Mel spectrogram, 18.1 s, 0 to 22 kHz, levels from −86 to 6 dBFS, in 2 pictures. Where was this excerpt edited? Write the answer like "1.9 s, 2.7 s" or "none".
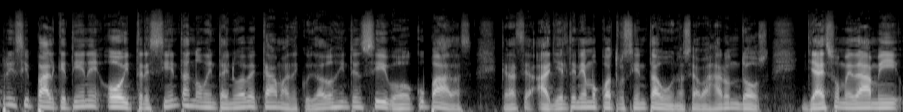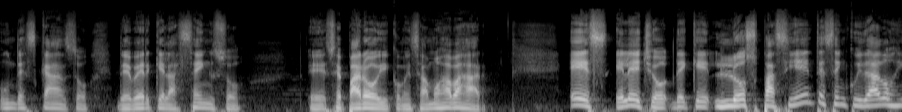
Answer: none

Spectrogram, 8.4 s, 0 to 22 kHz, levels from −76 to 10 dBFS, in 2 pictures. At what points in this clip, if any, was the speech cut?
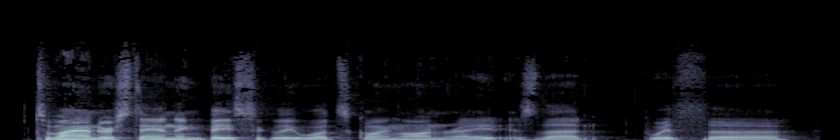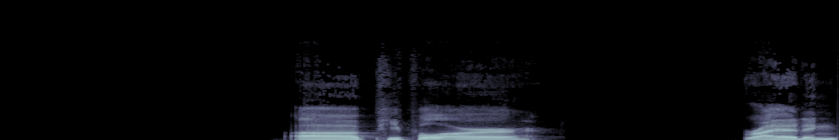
3.2 s

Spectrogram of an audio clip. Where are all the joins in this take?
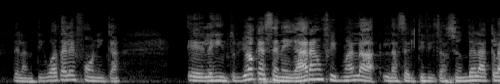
none

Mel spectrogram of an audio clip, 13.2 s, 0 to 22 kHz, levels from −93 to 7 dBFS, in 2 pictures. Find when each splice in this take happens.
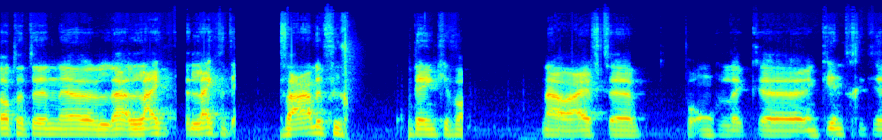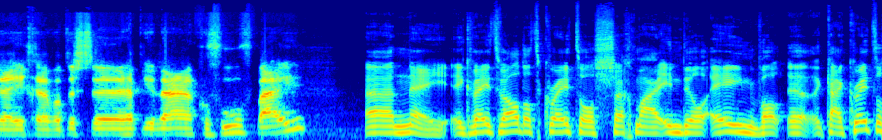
none

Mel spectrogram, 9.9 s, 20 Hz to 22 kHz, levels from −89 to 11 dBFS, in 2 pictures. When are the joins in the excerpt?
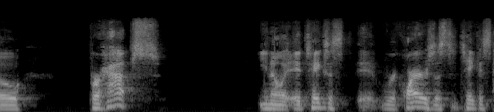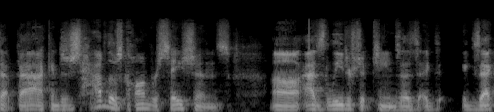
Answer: none

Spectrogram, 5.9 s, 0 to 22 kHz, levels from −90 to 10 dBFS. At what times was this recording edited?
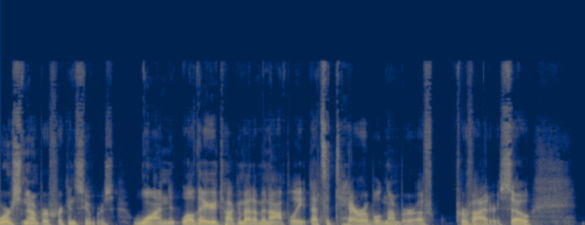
none

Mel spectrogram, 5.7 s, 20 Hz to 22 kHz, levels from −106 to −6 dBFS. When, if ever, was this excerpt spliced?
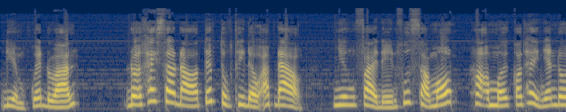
none

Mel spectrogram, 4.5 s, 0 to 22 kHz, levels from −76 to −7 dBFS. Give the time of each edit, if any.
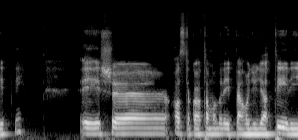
none

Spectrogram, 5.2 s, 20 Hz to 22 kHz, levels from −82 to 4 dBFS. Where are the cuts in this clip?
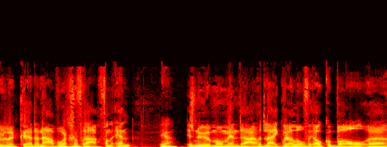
3.4 s

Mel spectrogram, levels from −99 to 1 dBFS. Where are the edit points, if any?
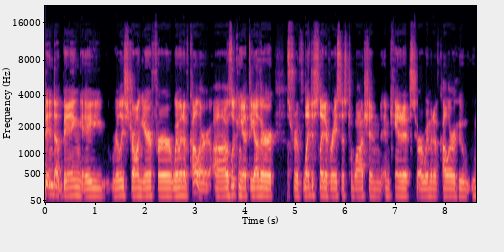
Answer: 4.8 s, 7.4 s

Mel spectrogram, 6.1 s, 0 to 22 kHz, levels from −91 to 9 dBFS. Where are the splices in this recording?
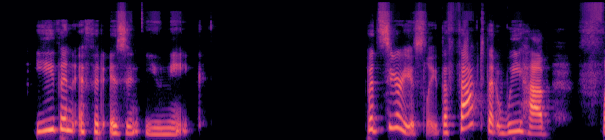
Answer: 3.5 s

